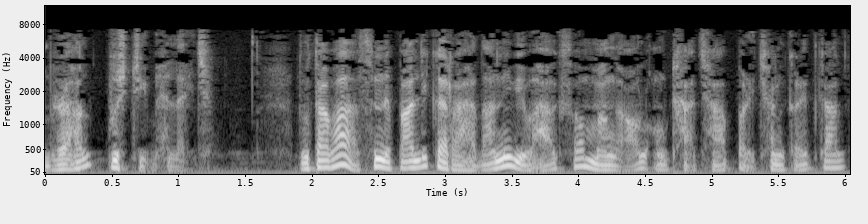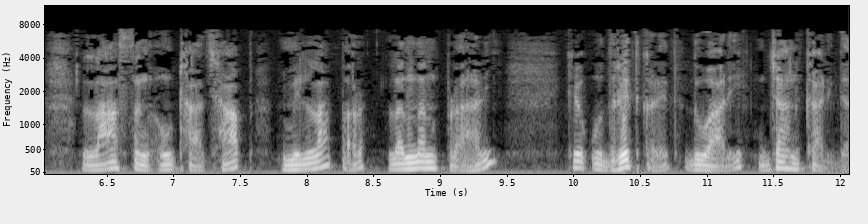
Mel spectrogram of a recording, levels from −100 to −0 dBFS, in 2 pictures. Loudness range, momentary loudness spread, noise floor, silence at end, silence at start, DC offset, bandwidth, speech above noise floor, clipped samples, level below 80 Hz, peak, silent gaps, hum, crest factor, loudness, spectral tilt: 5 LU; 12 LU; -45 dBFS; 0 s; 0 s; under 0.1%; 7.6 kHz; 24 dB; under 0.1%; -44 dBFS; -4 dBFS; none; none; 16 dB; -21 LUFS; -7 dB/octave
